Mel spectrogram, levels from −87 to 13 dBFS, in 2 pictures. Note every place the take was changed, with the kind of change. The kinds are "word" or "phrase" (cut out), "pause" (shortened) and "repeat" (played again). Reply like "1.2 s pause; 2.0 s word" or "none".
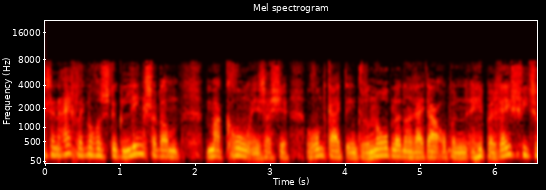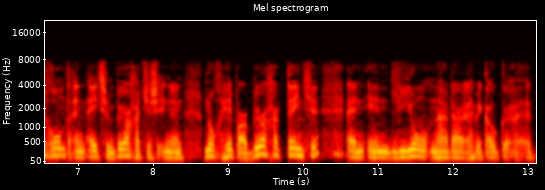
5.1 s word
